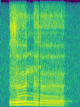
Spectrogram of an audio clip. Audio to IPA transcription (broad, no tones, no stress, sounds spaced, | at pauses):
ð ø n ɪ ɾ ø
